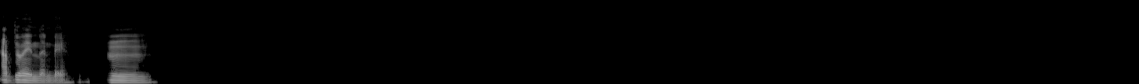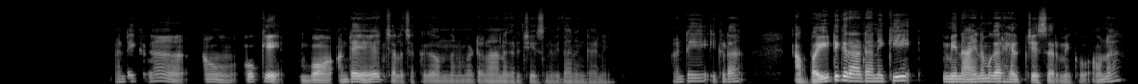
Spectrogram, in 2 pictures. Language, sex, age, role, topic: Telugu, male, 25-29, host, ఒక వ్యక్తిగత లోటు మీ జీవితాన్ని ఏ విధంగా సానుకూలంగా మార్చిందో వివరించగలరా?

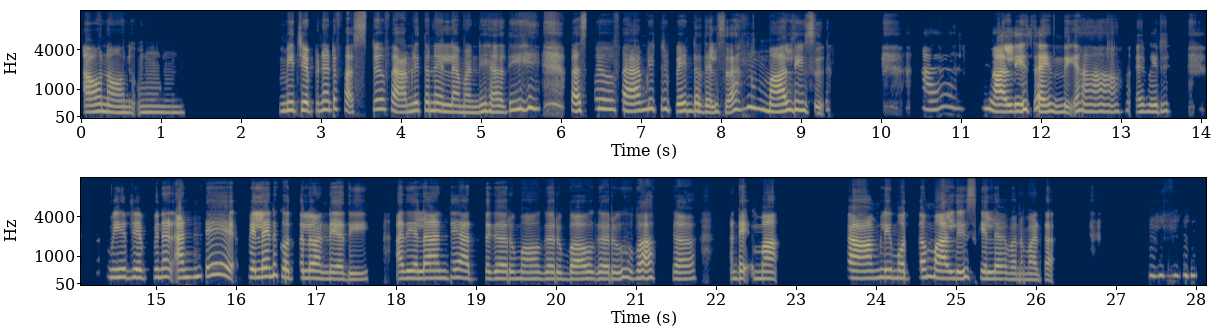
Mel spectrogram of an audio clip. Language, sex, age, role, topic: Telugu, female, 30-34, guest, ప్రయాణానికి ప్యాకింగ్ చేసేటప్పుడు మీరు పాటించే చిట్కాలు ఏవి?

